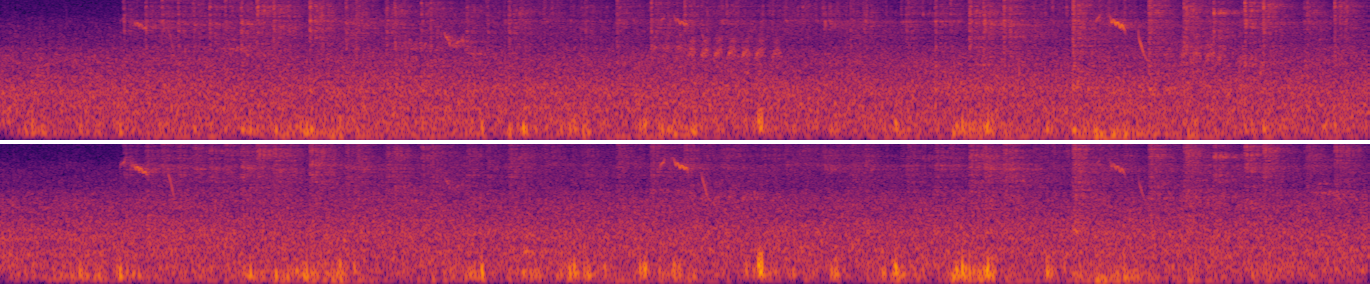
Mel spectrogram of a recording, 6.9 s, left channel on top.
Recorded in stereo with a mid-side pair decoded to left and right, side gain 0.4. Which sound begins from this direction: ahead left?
Typing on a keyboard, at 0.6 s.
